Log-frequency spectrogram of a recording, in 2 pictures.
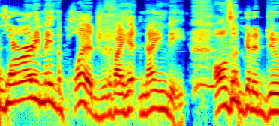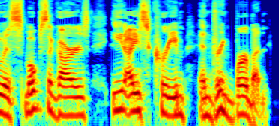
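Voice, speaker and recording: A man speaks at a moderate pace with fairly high pitch. He has a plain, everyday voice and lively intonation. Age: 60s. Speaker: podcast co-host. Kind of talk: casual chat.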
